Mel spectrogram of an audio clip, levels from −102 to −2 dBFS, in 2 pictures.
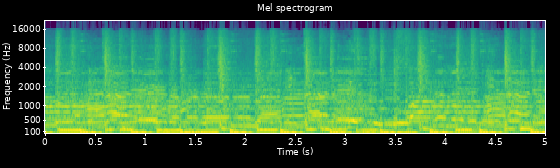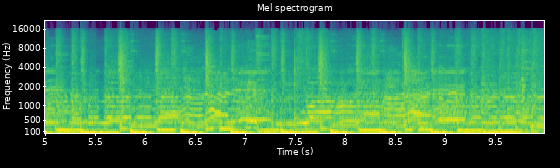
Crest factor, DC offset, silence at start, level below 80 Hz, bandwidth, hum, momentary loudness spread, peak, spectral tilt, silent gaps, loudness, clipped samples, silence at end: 6 dB; 0.9%; 0 s; -10 dBFS; 16.5 kHz; none; 1 LU; 0 dBFS; -5 dB/octave; none; -8 LUFS; 2%; 0 s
